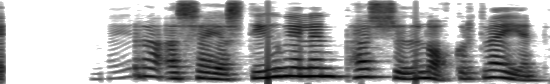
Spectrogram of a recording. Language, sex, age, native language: Icelandic, female, 40-49, Icelandic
